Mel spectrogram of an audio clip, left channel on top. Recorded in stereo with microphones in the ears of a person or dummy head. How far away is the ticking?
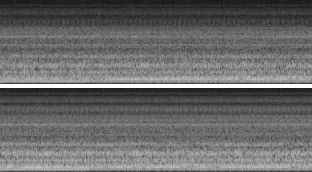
I don't hear ticking.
